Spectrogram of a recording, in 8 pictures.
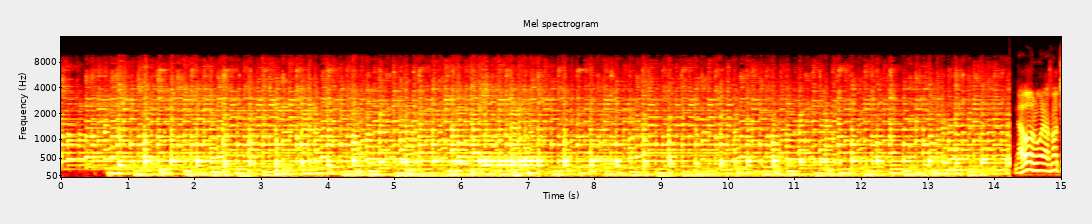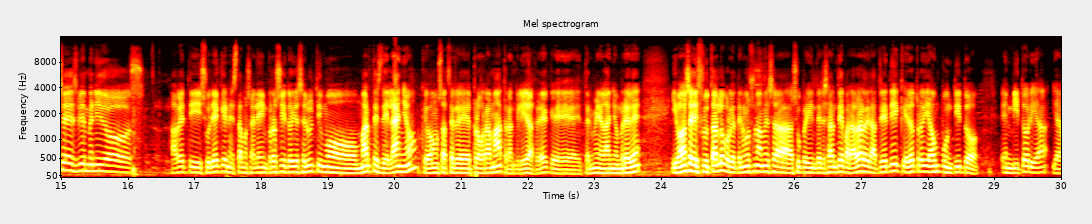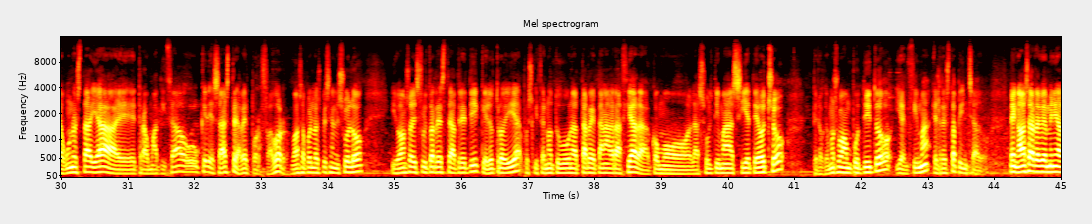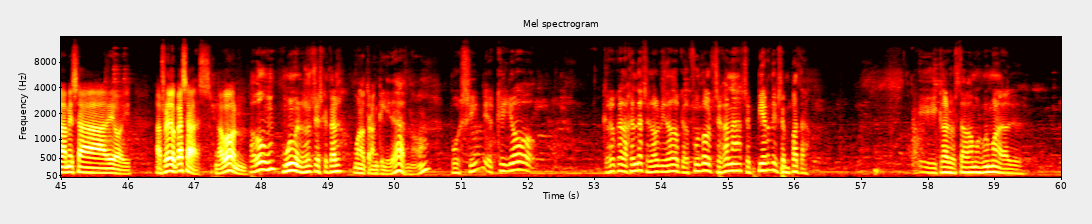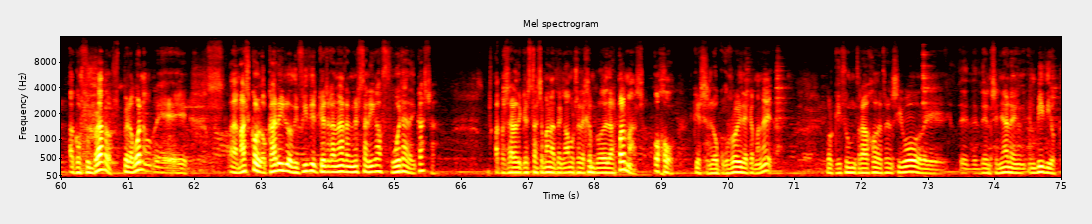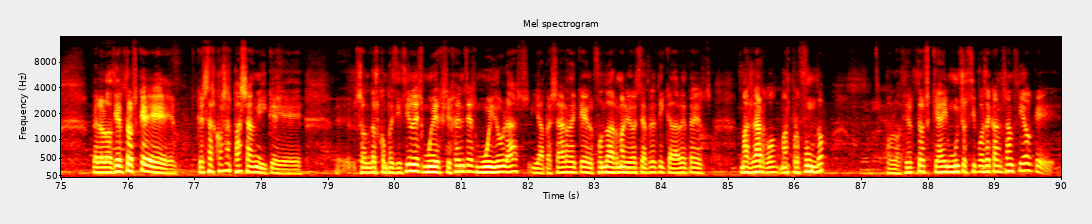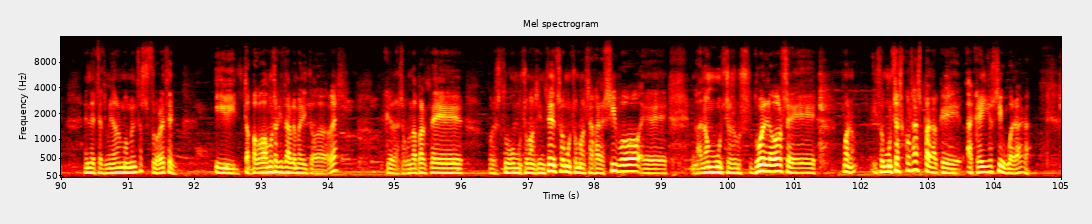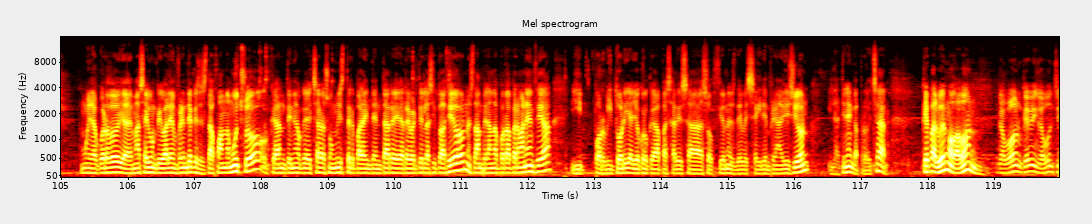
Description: mesa redonda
